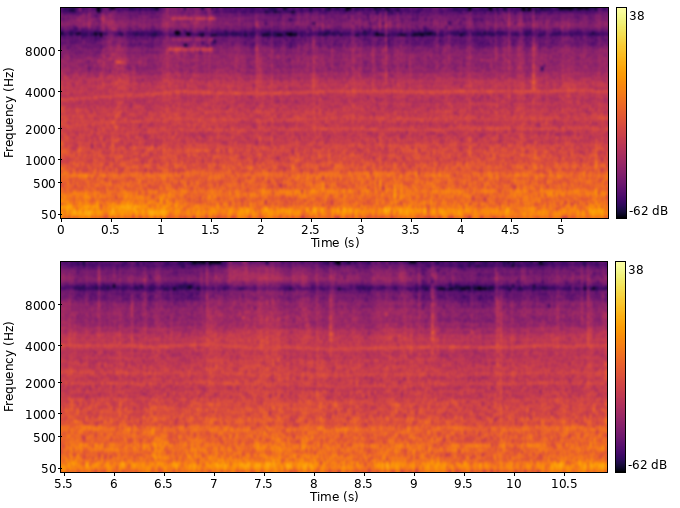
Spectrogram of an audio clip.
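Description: A vehicle engine rumbles steadily as it drives.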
